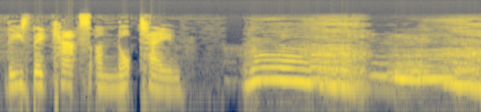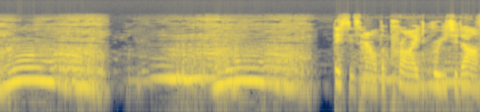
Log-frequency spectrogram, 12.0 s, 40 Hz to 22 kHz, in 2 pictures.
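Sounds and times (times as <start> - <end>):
lions roaring: 3.0 - 10.0.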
